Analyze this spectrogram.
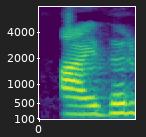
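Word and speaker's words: either: अब ईदर को हम ईदर भी बोलते हैं, आइदर भी बोलते हैं। Both द pronunciations are correct. एक यूके की होती है और एक यूएस की होती है।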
